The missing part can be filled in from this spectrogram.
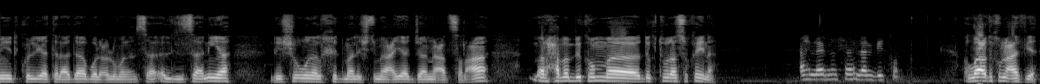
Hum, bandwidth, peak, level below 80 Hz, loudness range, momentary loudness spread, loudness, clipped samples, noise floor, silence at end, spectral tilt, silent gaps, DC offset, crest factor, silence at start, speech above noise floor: none; 11.5 kHz; -2 dBFS; -66 dBFS; 4 LU; 13 LU; -19 LUFS; under 0.1%; -58 dBFS; 0.05 s; -5 dB/octave; none; under 0.1%; 16 dB; 0 s; 39 dB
